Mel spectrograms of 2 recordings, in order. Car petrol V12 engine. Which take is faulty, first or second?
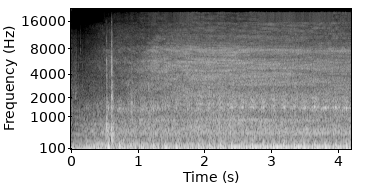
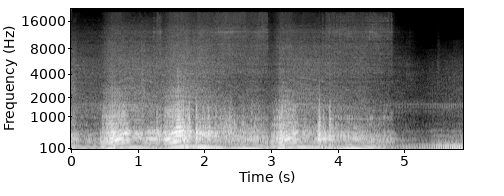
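first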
